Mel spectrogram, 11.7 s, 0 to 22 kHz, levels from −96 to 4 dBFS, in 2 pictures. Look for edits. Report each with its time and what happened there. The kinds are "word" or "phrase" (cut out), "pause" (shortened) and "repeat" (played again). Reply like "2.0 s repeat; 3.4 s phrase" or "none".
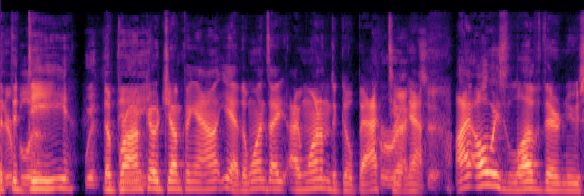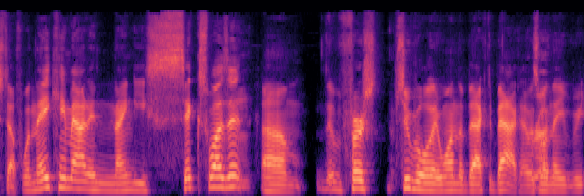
8.4 s pause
